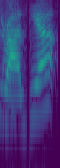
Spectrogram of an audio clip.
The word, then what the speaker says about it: Razia: It's Razia, R-A-Z-I-A. – You said R-A-Z-I-A? – Yeah.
